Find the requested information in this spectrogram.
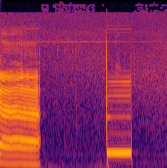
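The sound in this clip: Telephone line tone while placing a call: a steady, buzzy beep lasting about half a second, a short silence, then a second, slightly shorter beep. No talking.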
